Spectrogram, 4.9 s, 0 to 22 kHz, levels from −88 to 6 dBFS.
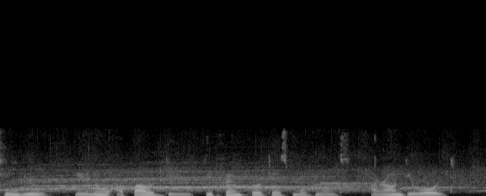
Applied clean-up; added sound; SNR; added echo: none; Applause / Cheering; 7 dB; none.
